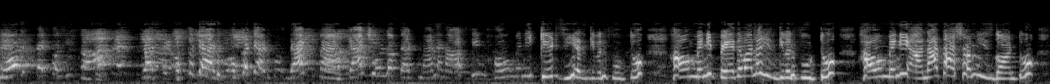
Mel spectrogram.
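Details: Adult woman speaking; Ordinary speech.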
